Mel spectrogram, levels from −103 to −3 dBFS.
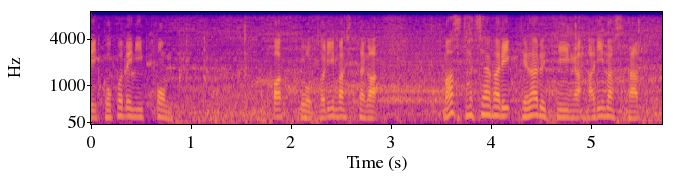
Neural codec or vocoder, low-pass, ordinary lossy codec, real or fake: codec, 16 kHz, 16 kbps, FunCodec, trained on Chinese and English, 50 frames a second; 7.2 kHz; none; fake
